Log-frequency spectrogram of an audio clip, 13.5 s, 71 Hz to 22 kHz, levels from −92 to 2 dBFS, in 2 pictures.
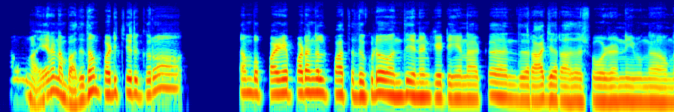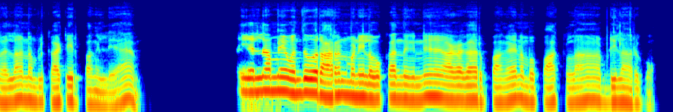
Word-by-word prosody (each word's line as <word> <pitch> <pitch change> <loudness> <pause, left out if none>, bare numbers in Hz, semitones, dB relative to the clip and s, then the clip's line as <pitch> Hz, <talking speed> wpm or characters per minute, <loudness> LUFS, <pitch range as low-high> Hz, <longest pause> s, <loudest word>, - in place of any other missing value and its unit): ஆமா. 185 -6 -8
ஏன்னா 210 +6 0
நம்ப 150 -10 0
அது 140 - -1
தான் 205 -2 +1
படிச்சிருக்குறோ, 185 +3 +1 0.8
நம்ப 190 -1 -1
பழைய 185 +1 +5
படங்கள் 195 0 +4
பார்த்தது 175 -1 +1
கூட 185 +1 +3
வந்து 165 +1 +2
என்னன்னு 160 -1 +1
கேட்டிங்கனாக்க. 145 -1 -2 0.2
இந்த 140 -1 -4
ராஜ 140 +1 0
ராஜ 130 0 -1
சோழன் 130 0 -1
இவங்க 130 0 -2
அவங்களாம் 125 +3 -2
நம்மளுக்கு 125 -2 -5
காட்டிருப்பாங்க 125 -4 -3
இல்லையா? 95 +7 -6 1.3
எல்லாமே 215 +1 +4
வந்து 190 +2 +4
ஒரு 175 - +5
அரண்மனைல 160 -2 +2
உக்காந்துக்கினு 145 0 -1 0.2
அழகா 140 0 +1
இருப்பாங்க, 130 +1 -5
நம்ம 130 -2 -3
பாக்கலாம் 125 +1 -5
அப்டிலாம் 125 -1 -3
இருக்கும். 110 -2 -13
145 Hz, 150 wpm, -19 LUFS, 130-180 Hz, 1.3 s, பழைய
